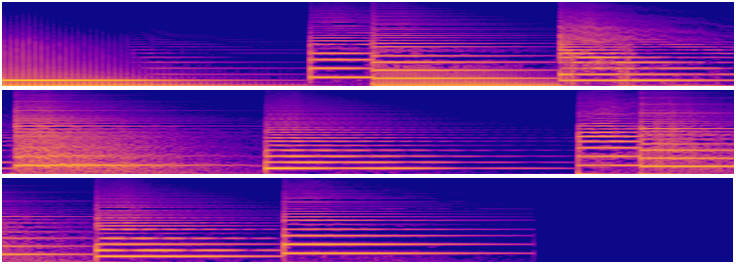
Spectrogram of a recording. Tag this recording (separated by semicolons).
mgreel; morphagene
